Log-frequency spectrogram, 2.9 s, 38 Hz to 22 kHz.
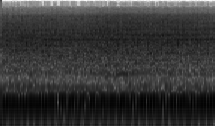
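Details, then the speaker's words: Rebuilt Ford 302 with GT40P heads, Cobra camshaft, Trick Flow valve springs, GT40 intake, factory speed density ECU, idle about 1000 rpm, running slightly rich; smooth V8 idle with light quick ticking about 220 a minute from the valvetrain: rocker arm noise. "Yeah, got a little bit of rocker noise, so what? Put it up against your valve cover, cover your ear, put it on the actual wood, and you can hear your whole valve train."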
